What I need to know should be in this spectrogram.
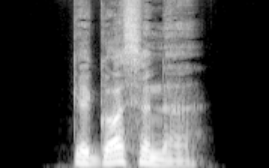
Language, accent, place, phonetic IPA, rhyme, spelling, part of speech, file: German, Germany, Berlin, [ɡəˈɡɔsənə], -ɔsənə, gegossene, adjective, De-gegossene.ogg
- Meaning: inflection of gegossen: 1. strong/mixed nominative/accusative feminine singular 2. strong nominative/accusative plural 3. weak nominative all-gender singular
